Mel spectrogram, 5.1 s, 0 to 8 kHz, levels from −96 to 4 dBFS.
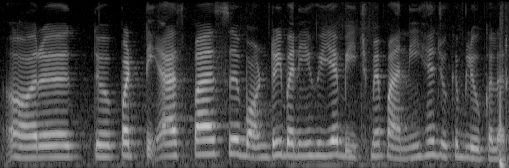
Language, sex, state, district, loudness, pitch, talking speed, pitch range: Hindi, female, Bihar, Gaya, -32 LUFS, 220 Hz, 190 wpm, 205-230 Hz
